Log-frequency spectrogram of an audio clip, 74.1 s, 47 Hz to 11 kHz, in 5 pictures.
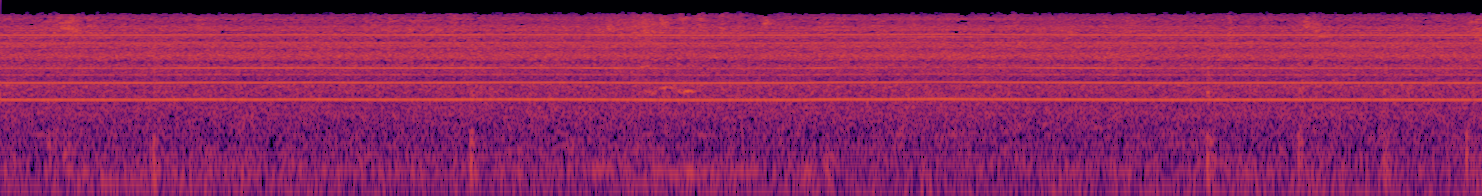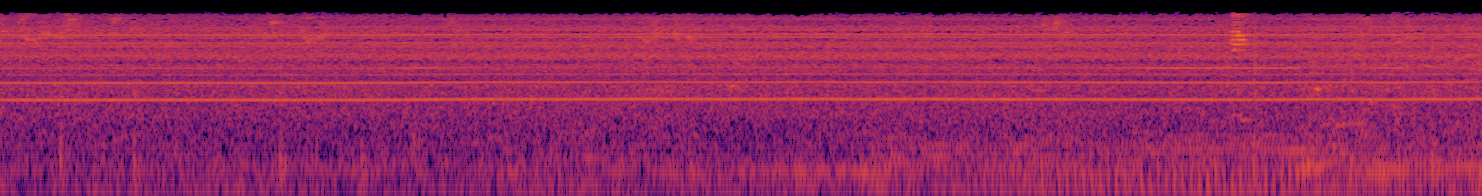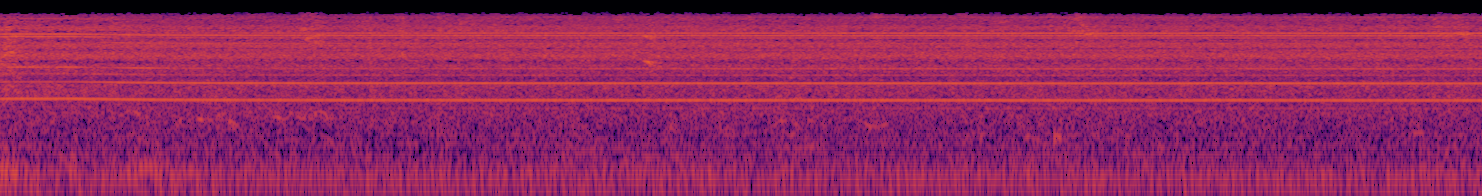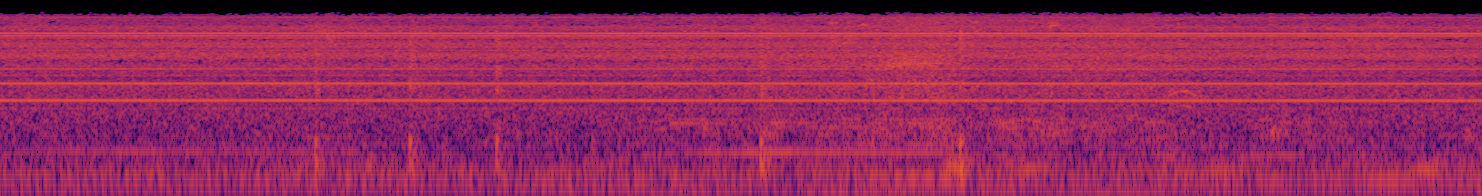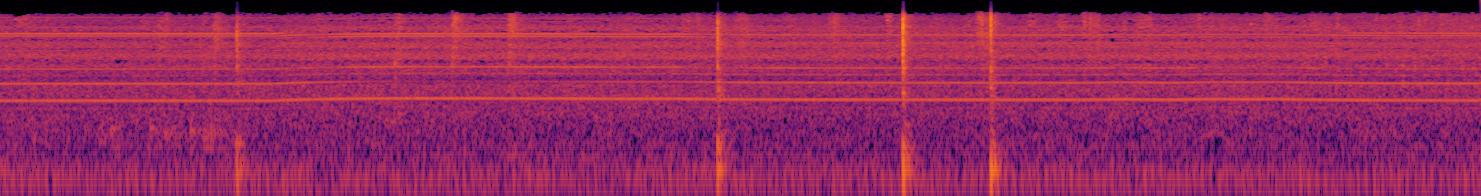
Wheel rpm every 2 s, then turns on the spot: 0, 0, 0, 0, 0, 0, 0, 0, 0, 0, 0, 0, 0, 0, 0, 0, 0, 0, 0, 0, 0, 0, 0, 0, 0, 0, 0, 0, 0, 0, 0, 0, 0, 0, 0, 0, 0.
none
